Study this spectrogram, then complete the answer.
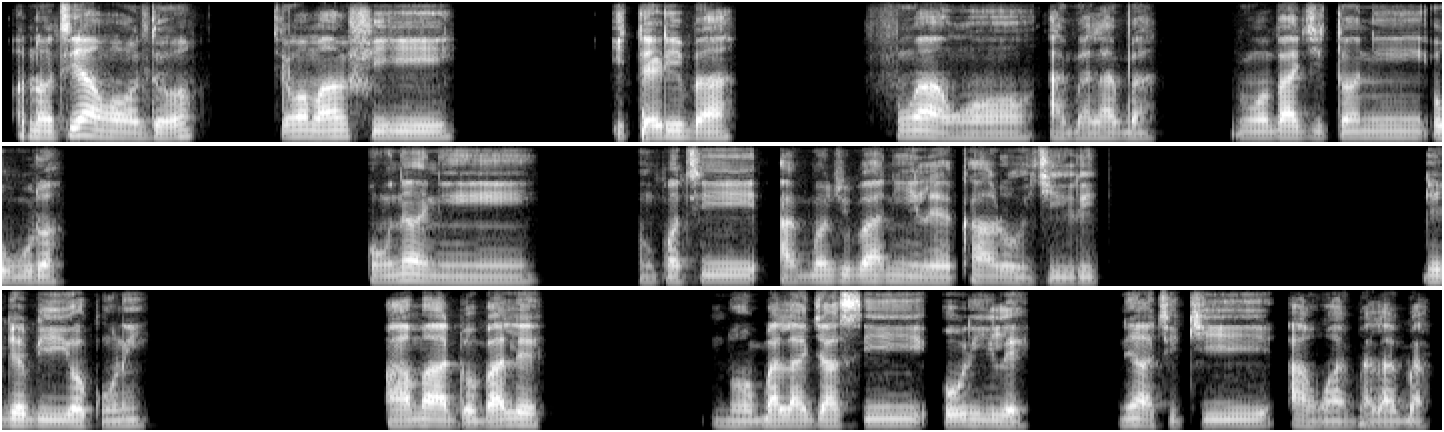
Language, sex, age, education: Yoruba, male, 30-45, tertiary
